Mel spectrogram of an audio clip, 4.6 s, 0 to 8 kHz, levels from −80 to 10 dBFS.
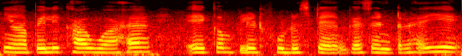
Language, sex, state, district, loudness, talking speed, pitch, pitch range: Hindi, female, Haryana, Rohtak, -16 LUFS, 170 wpm, 220 Hz, 210-230 Hz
